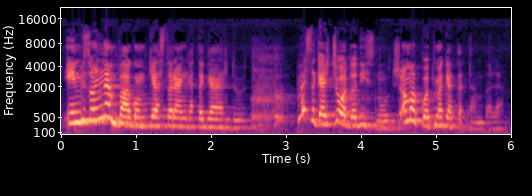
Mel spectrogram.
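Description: A woman's voice: on the high side, sing-song, a bit bright, slight background noise. A woman voicing a cheeky poor young man telling a king ever bigger tall tales. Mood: sly. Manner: sly, boastful tall-tale telling. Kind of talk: folk tale reading.

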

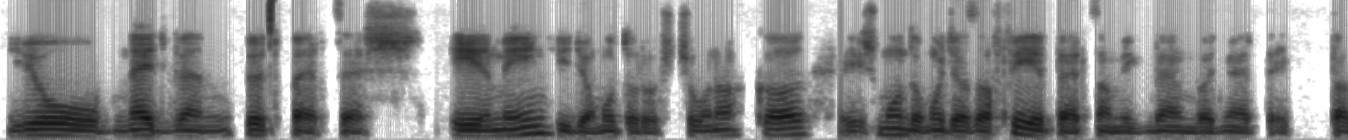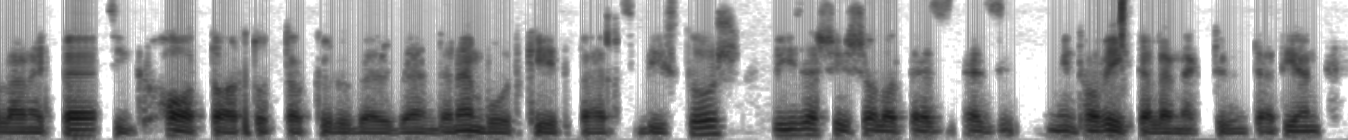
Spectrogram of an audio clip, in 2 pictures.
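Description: A man's voice: lowish voice, few pauses, slightly rough, no room sound, muffled recording. A man who works as a tour guide tells a travel story in a casual way, hesitating often with filler sounds and restarts.

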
